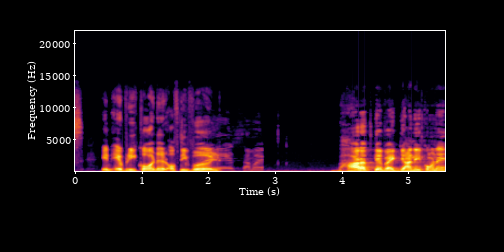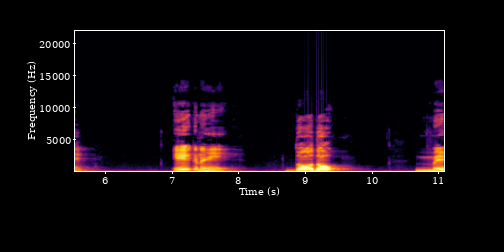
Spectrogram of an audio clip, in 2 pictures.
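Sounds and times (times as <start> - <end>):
man speaking: 0.0 - 2.9, 3.9 - 5.9, 7.0 - 8.1
narration speech: 0.0 - 2.9, 3.9 - 6.0, 7.0 - 9.8, 10.7 - 11.0.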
